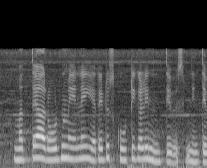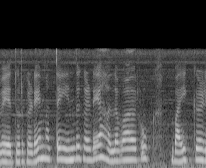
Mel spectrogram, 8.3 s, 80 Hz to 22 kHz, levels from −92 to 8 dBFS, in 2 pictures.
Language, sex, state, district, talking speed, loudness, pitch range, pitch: Kannada, female, Karnataka, Bidar, 115 wpm, -17 LUFS, 195-245 Hz, 230 Hz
